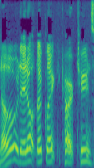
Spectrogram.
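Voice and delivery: high-pitched mock whining; mocking complainer. Fan mimicking people who complain about the movies, mocking whine. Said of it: "all the people bitching and complaining".

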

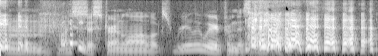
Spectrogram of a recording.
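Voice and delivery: very high, slow mock musing. Joking about doing the syringe, high amused musing. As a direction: muse slowly in a high voice. Jokey acted thought.

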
